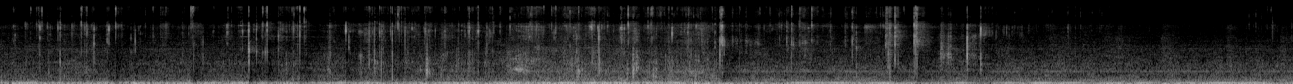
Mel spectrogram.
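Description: Close-up crackling and clicking of a large red shrimp's shell being pulled apart and peeled by hand, in many small irregular snaps, over a steady low hum.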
